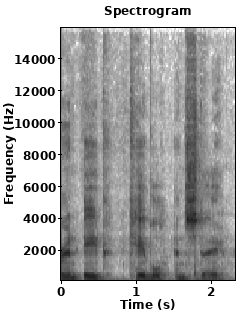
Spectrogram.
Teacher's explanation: we start with our tongue front mid A and then we move it up a. So that is a dip thong, a moving vowel.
